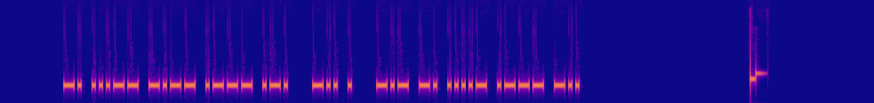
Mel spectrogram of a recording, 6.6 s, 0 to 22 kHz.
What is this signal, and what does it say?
Morse code, heard as a keyed tone, about 42 wpm, 700 Hz. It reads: N3YJR DE KN4JD
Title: USA Callsign DE Callsign - 5 Characters - 45wpm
